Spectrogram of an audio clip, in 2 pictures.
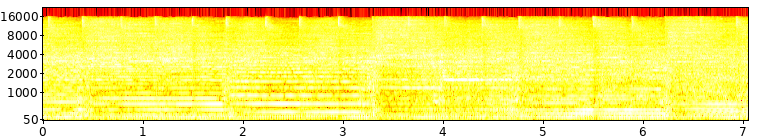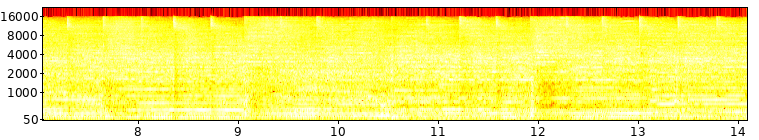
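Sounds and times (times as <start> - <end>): cymbals and drums: 0.0 - 14.0
distorted electric guitars: 0.0 - 14.0.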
